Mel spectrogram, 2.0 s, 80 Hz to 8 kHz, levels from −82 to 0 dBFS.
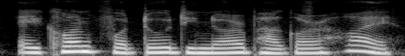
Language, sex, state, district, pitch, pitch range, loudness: Assamese, female, Assam, Kamrup Metropolitan, 205 Hz, 195-225 Hz, -14 LUFS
